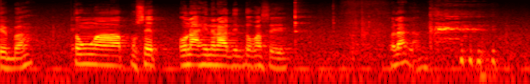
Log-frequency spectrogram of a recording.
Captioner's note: laughs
